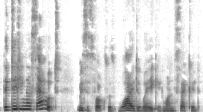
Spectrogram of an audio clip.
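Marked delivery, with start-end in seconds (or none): 0.0-1.2 high urgent shout to wake the family. Acted. Mister Fox waking his family as diggers close in, high shout. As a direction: yell them awake, high and loud. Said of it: "he shouted".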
